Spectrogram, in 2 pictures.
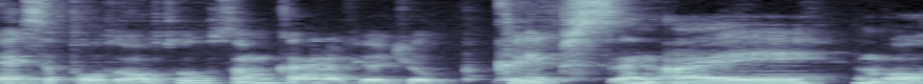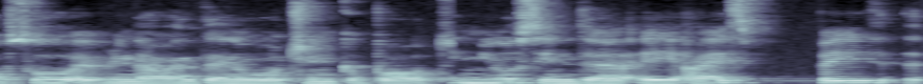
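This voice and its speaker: A middle-aged woman from Bulgaria with a Bulgarian accent, speaking non-native English in an unscripted monologue to camera, halting and correcting herself as she searches for words. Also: lowish voice, darkish tone. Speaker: vlogger practising English speaking. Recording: echoey, roomy sound.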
